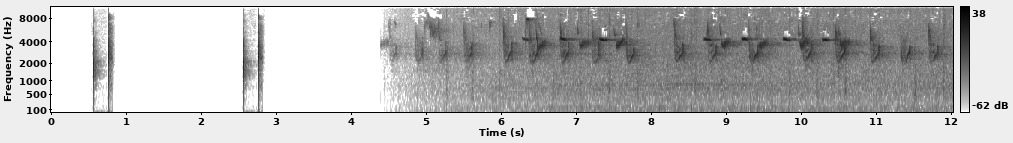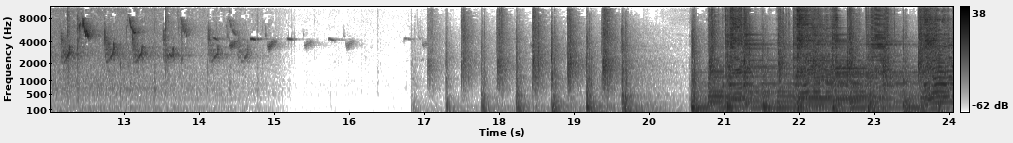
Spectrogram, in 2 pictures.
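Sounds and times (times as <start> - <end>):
bird chirps: 4.4 - 16.2.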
